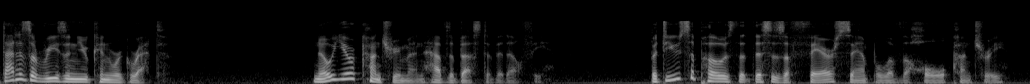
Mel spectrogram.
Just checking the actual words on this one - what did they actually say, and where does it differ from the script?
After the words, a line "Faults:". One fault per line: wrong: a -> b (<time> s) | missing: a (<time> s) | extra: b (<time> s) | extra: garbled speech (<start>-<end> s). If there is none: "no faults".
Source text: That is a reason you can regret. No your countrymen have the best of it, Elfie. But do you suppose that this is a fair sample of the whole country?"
That is a reason you can regret. No your countrymen have the best of it, Elfie. But do you suppose that this is a fair sample of the whole country?"
Faults:
no faults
